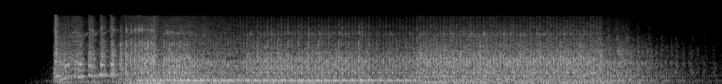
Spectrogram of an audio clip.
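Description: A truck engine cranks and catches, then settles into a steady, rumbling idle, with a low throb running throughout before it fades away near the end. No one speaks.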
